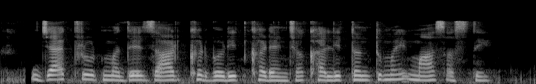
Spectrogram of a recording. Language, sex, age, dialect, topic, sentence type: Marathi, female, 18-24, Northern Konkan, agriculture, statement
